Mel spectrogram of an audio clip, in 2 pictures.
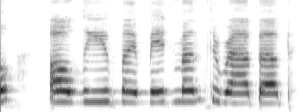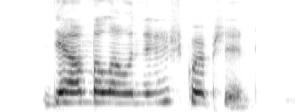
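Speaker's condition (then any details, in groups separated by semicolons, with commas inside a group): Cerebral palsy; uses wheelchair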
